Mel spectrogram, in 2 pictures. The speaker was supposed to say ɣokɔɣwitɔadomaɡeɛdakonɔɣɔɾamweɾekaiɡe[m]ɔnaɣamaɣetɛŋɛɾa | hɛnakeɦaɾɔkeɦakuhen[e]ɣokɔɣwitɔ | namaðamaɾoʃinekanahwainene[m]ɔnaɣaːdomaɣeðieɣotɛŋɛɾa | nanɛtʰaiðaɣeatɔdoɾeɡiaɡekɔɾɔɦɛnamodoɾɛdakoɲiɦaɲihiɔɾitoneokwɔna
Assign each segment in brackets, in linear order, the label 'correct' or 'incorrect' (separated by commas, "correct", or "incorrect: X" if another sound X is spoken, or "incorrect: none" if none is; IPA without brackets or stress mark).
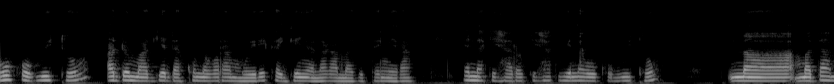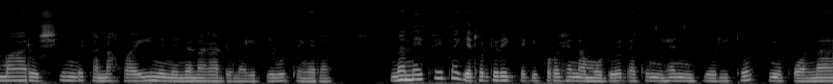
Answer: incorrect: ɲ, incorrect: a, incorrect: ɲ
